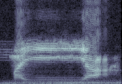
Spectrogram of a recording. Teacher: মনে রাখবেন জজম এবং তাসদি পাশাপাশি আসলে জজম বিশিষ্ট হরফটা বাদ পড়ে যায়। এখানে নুন সাকিনের পরে ইয়া আসছে। এ কারণে গুন্না হবে। আর পড়ার সময় তো নুন সাকিনটা বাদ পড়ে যাবে।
